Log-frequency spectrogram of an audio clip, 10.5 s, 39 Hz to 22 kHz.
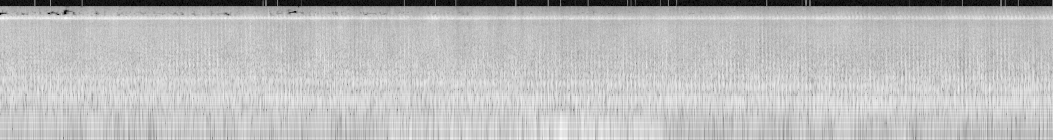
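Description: Ornge AgustaWestland AW139 air ambulance helicopter flying low overhead: the rotor and turbines run steadily and loudly, with a thin high whine above them.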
